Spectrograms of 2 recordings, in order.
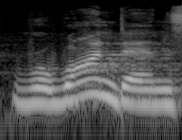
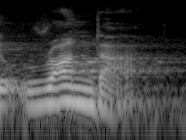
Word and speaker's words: Rwanda: That's how Americans say it. But Rwandans say Rwanda. They do not say Rwanda.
